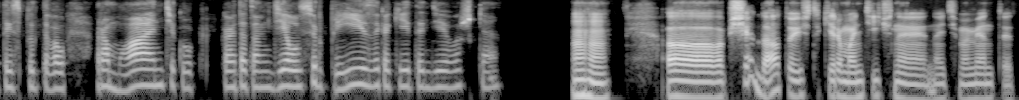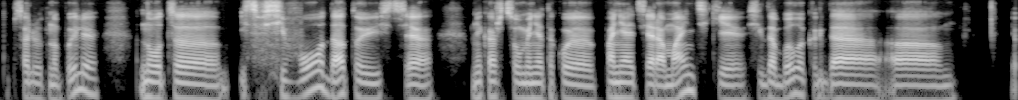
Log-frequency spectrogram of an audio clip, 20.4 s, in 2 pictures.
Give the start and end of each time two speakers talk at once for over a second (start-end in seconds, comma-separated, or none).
none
